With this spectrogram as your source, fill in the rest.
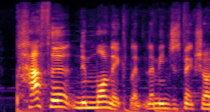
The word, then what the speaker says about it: pathognomonic: Pathonnemonic.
